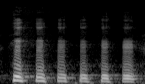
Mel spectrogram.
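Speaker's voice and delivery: a short jeering laugh at a friend's expense; mocking laugh. Chintu laughing at his drunk joke, mocking laugh. Joking about marrying the sister.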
